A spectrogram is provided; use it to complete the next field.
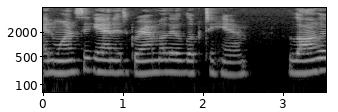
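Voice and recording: Someone reads aloud here. The delivery is in a natural voice.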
